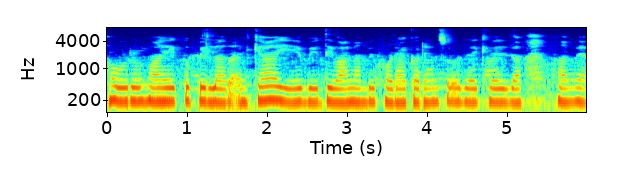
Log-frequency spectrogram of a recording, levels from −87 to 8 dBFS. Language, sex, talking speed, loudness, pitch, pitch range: Urdu, female, 150 wpm, -14 LUFS, 185 Hz, 180-190 Hz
